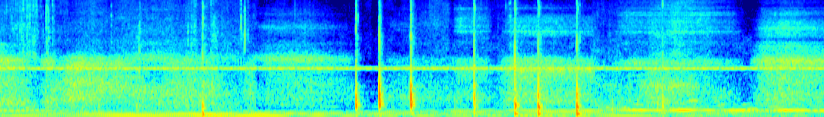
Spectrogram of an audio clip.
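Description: Slow, heavy breathing through a half-face respirator mask, drawn out over several seconds. A steady high tone runs underneath, and a quick run of sharp clicks comes in the middle.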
